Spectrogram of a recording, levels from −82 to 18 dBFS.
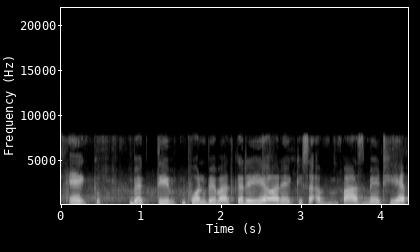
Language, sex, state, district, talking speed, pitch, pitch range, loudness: Hindi, female, Uttar Pradesh, Lalitpur, 205 wpm, 245 Hz, 235-260 Hz, -15 LUFS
